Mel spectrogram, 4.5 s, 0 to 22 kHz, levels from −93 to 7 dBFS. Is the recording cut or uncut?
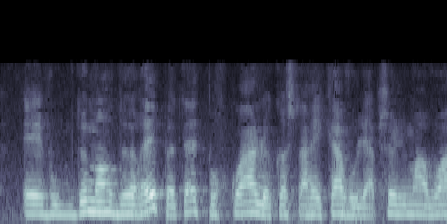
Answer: uncut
